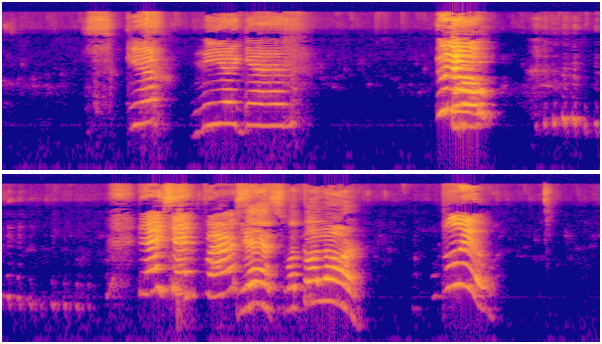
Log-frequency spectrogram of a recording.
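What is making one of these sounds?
A young girl talks in a high voice close by.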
